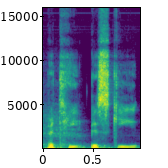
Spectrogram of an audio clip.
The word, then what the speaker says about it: Petit Biscuit: It's spelled biscuit, but it's pronounced Petit Biscuit.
